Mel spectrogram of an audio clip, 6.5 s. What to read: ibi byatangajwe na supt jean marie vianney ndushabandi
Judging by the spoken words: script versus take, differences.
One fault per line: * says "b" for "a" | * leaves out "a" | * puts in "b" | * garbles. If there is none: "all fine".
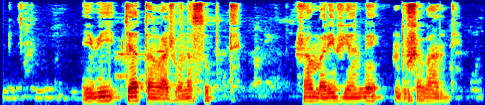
all fine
